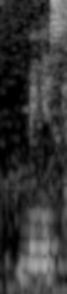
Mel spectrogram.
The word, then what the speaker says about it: Menzies: Now, British listeners may be aware of the politician Mingus Campbell, whose forename, Mingus, is spelled M-E-N-Z-I-E-S.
